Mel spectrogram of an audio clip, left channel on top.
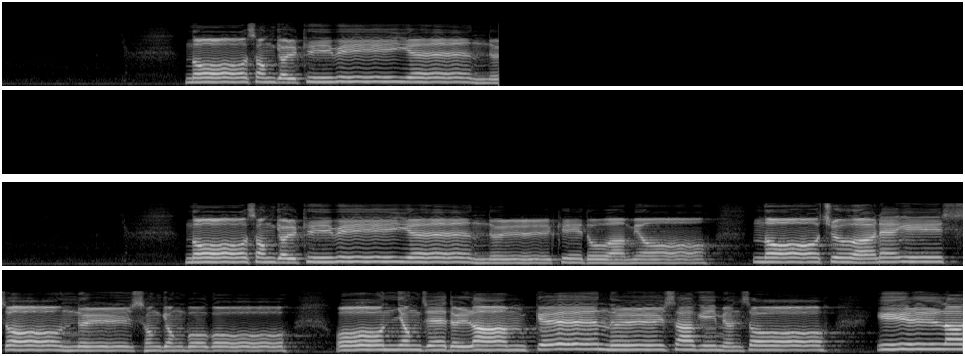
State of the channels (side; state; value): left; drops out; at 5.0 s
